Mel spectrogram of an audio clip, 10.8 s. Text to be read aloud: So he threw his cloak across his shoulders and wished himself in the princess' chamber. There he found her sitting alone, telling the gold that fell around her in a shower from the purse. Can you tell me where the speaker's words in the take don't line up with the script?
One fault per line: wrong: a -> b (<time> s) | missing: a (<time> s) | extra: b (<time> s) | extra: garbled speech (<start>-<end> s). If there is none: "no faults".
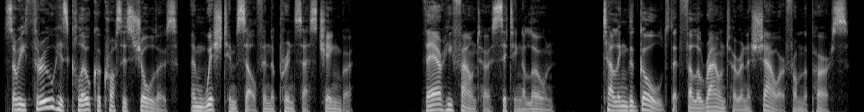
no faults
